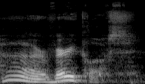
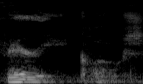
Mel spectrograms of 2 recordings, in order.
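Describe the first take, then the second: First: Slow, sighed emphasis at normal volume; sigh, then stretch the words out; drawn-out emphasis. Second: Very slow, hushed whisper for effect. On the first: Stressing mother-daughter closeness. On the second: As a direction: whisper it, stretching each word right out. Repeats it for effect. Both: Real, not acted.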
